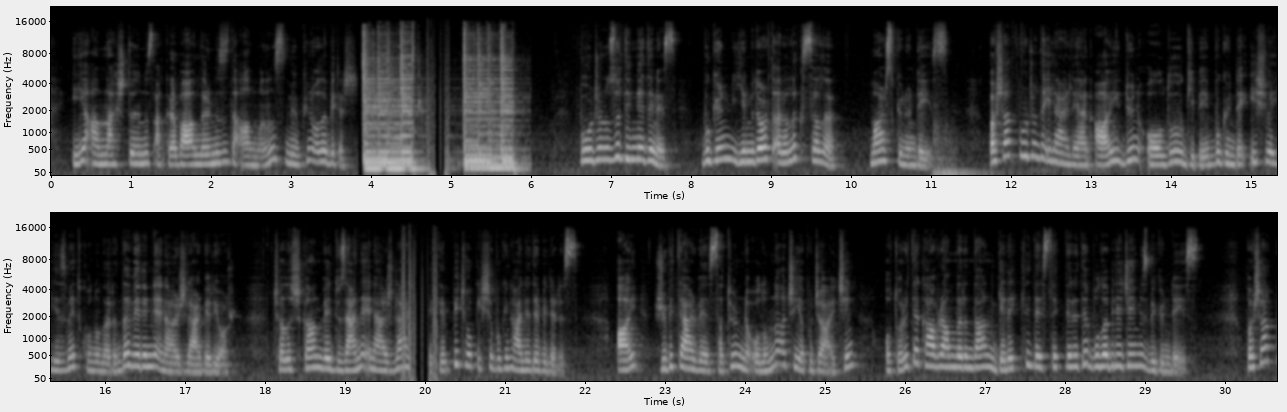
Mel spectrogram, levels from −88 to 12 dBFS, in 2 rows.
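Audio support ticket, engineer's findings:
Intermittent contact, loose cable or plug connection opening briefly. Two dropouts: 4.70 to 4.98 s (line open about 157 ms) and 19.71 to 20.15 s (about 227 ms). Sound cuts out with crackle at each edge and faint hiss during the gap.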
